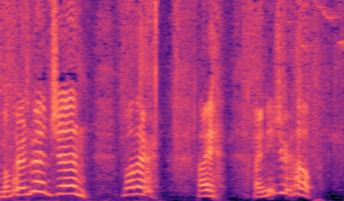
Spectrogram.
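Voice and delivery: in a panic. A character arrives calling out to Mother for help: panicking. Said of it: "I'm panicking again".

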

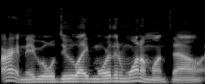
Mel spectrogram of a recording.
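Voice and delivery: normal talking voice

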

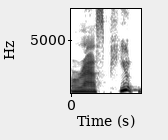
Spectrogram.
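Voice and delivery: sultry, sexy, seductive delivery. Announcing the episode topic, then remarking on it: sultry, sexy delivery. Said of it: "did you hear how, like, sexual that was".

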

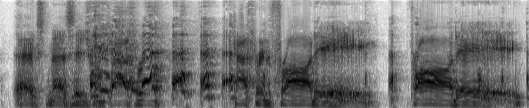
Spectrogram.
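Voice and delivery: swooping, drawn-out evil robot voice. Imitating the new phone assistant reading a text alert: Borg-like evil robot voice. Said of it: "this evil robot voice".

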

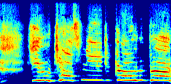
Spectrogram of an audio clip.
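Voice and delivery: very high, very loud shrieking scream. A mother retells losing it when her son won't nap: retelling a scream. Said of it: "like screaming".

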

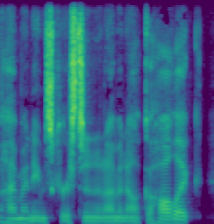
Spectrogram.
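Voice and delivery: light stage whisper. Retelling introducing oneself at a meeting: reenacting a past whisper. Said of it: "I essentially whispered".

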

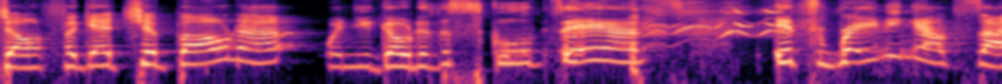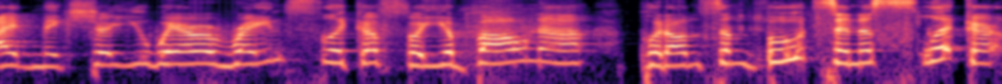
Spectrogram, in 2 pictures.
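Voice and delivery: fussing, fretful, nagging motherly voice.

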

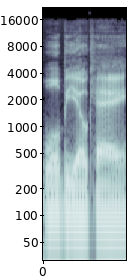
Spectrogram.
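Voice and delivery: ordinary talk, nothing marked

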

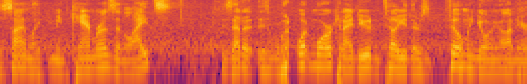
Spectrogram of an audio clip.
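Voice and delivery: ordinary talk, nothing marked

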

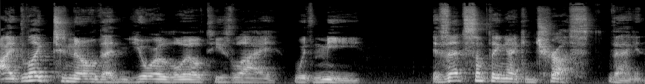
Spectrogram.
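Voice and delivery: relaxed, easygoing, ancient orc god voice. The ruling orc deity asks his paladin where his loyalties lie, in an old orc god character voice. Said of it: "That is the ruling deity of the Orklands. / And he sort of seems to be just like relaxing after he's done hosting this dinner. / but it helps an old orc be more reassured. / I was the one that made yo".

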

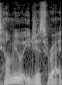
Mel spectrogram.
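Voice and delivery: ordinary delivery

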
